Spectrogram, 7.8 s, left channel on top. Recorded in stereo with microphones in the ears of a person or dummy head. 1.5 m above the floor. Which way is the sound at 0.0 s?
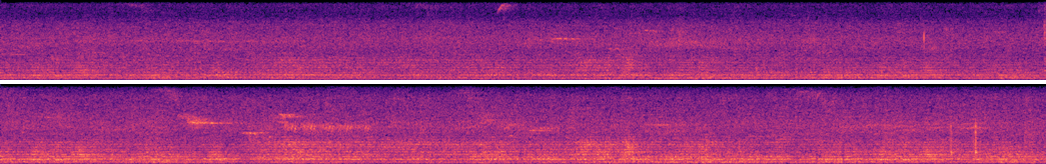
35° right (ahead or behind).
